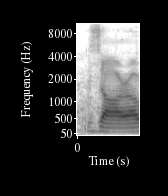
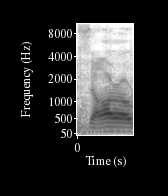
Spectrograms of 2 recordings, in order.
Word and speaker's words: Xara: Yours ever faithfully, Zara Rollo. And that is spelled Xara space Rollo.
